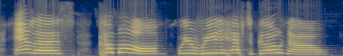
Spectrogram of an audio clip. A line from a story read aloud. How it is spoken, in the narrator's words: Again he yelled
